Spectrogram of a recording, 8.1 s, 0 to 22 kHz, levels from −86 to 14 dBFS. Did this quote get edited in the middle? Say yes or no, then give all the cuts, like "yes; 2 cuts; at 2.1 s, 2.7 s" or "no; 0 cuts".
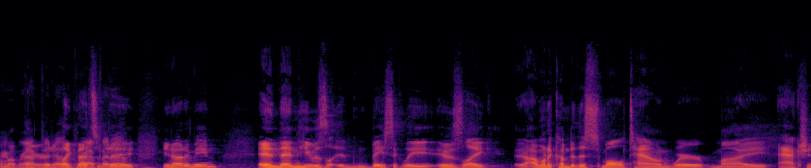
no; 0 cuts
